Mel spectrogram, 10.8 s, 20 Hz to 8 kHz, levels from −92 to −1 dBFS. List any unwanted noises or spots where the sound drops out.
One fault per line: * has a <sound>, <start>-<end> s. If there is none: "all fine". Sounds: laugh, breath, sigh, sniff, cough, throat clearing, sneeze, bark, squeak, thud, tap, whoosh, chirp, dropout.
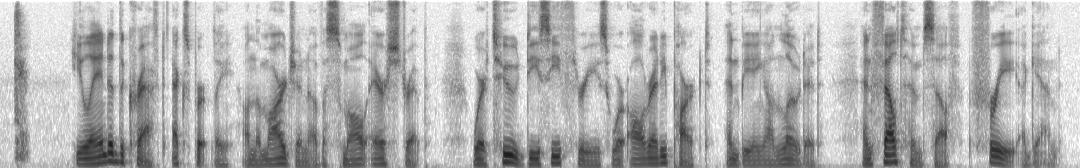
* has a sneeze, 0.1-0.3 s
